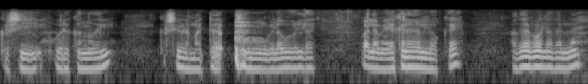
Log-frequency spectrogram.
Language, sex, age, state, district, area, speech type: Malayalam, male, 45-60, Kerala, Alappuzha, urban, spontaneous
